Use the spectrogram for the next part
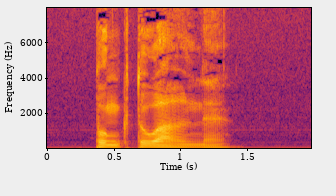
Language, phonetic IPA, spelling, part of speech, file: Polish, [ˌpũŋktuˈʷalnɨ], punktualny, adjective, Pl-punktualny.ogg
